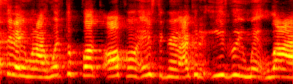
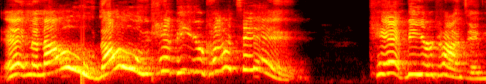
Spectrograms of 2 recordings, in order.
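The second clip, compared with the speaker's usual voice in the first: heated shout; 7 semitones higher, 9 dB louder, slower than usual. Real, not acted. Heated rant at other streamers.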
